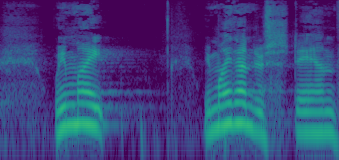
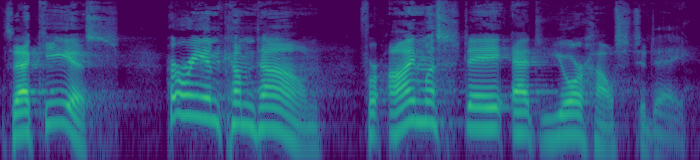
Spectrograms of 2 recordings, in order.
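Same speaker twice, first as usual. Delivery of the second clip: raised, deliberate pulpit reading; Scripture reading; 4 semitones higher than usual. A narrator's reading. Preacher reading the Zacchaeus story to the congregation, emphatic Scripture reading. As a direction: read the Bible story aloud, emphatic and measured.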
